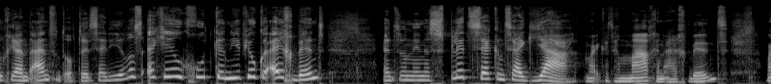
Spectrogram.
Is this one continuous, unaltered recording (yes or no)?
yes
